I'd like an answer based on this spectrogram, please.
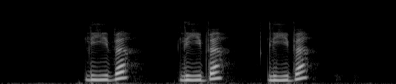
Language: Norwegian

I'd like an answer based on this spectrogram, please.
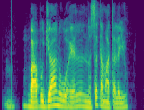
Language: Pashto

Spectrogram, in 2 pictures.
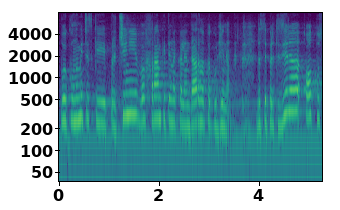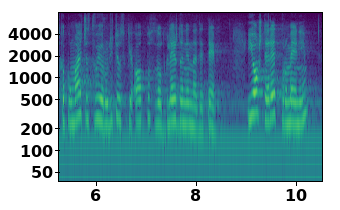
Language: Bulgarian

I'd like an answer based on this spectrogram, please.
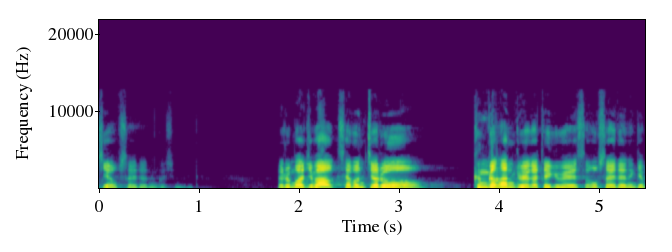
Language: Korean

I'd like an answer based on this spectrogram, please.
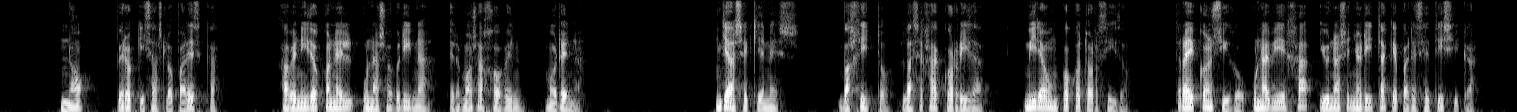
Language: Spanish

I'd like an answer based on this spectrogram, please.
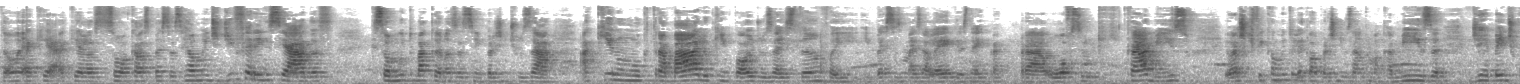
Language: Portuguese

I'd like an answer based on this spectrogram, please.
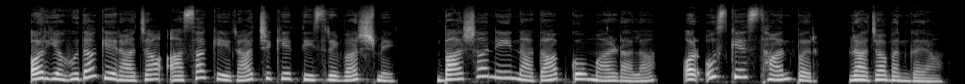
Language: Hindi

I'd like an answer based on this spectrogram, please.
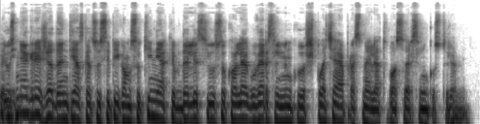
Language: Lithuanian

